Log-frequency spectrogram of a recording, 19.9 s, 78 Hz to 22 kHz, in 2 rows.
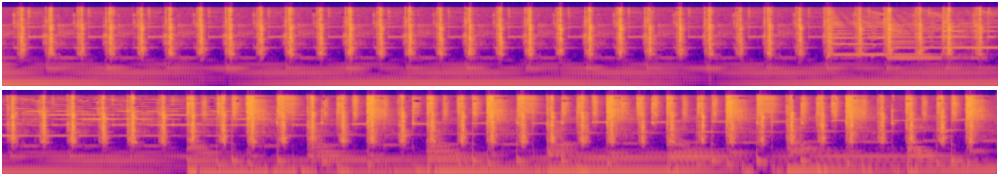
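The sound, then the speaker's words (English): A steady clock ticking counts down a 30-second quiz thinking time over a low, sustained musical backing. Around the midpoint the music grows busier and more rhythmic while the regular ticking continues, with no one speaking. “We're going to give you 30 seconds to think about your answers. The clock starts now!”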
